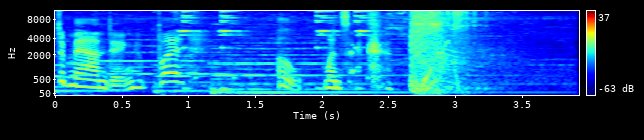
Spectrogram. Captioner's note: chimes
